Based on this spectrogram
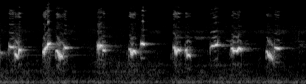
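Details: Sooty-headed bulbul delivering the rapid 'ropel panjang' song used to coax other bulbuls to sing: bright slurred notes in quick doublets and clusters, repeated several times a second, backed by faint low rumble.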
